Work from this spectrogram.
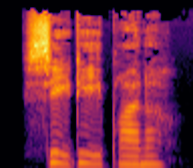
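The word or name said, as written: cd-brænder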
